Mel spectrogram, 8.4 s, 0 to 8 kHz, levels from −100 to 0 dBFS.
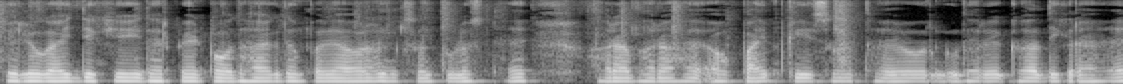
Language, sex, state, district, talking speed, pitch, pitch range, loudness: Hindi, male, Chhattisgarh, Balrampur, 180 wpm, 120 Hz, 115-125 Hz, -19 LUFS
